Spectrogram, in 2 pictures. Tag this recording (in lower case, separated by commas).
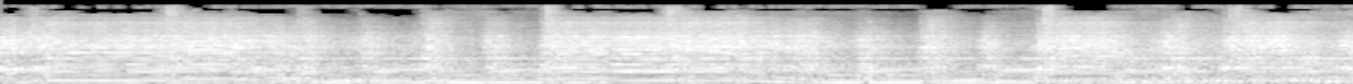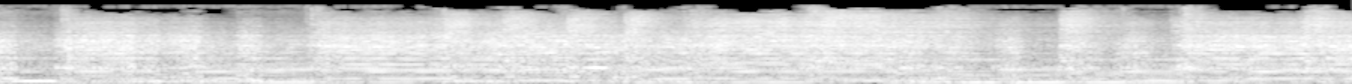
music, plucked string instrument, guitar, electric guitar, musical instrument, bass guitar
